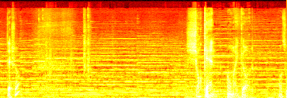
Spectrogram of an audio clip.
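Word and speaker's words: 初見: Should I say Hatsumimi? Hatsumi? Hatsumimi? ちょっと待って。読み方忘れちゃった。Hatsumi でしょ? Shoken.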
